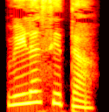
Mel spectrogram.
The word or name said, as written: ವಿಳಸಿತ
